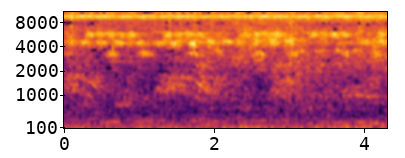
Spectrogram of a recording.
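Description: Faint bird calls over steady outdoor background noise.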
